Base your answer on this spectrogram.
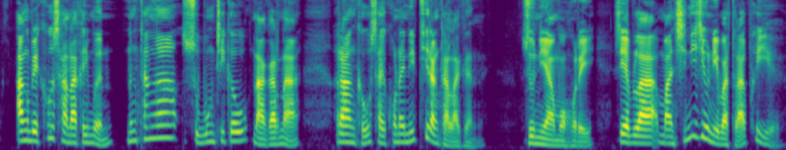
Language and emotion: Bodo, disgusted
